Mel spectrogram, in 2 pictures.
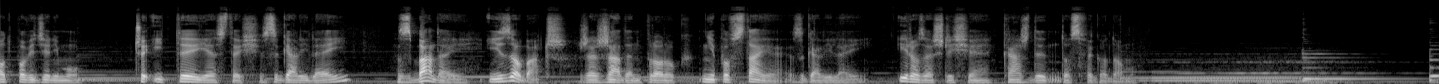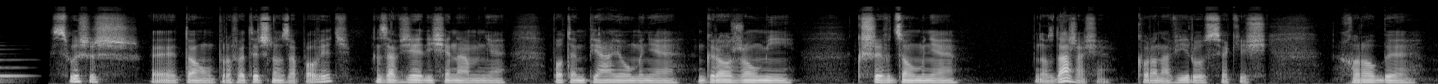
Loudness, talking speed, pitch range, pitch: -19 LUFS, 95 wpm, 85-105 Hz, 95 Hz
